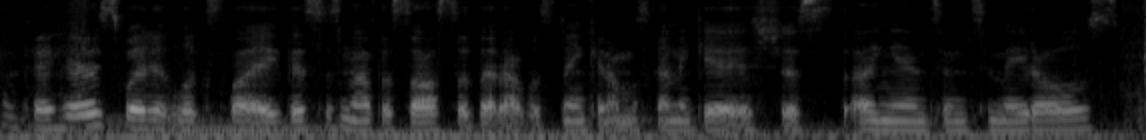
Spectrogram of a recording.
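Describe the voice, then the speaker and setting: A woman's voice: sits low, little pitch movement, fairly quick, dark tone. A woman chatting casually to viewers as a food vlogger, recorded inside a car. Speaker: vlogger ordering and presenting fast food. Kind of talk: casual vlog chat. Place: inside a car at a drive-through and parking lot. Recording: clear car and vehicle noise. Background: car and vehicle sounds.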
